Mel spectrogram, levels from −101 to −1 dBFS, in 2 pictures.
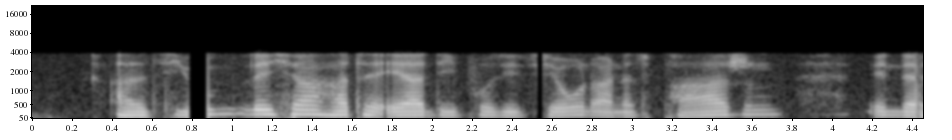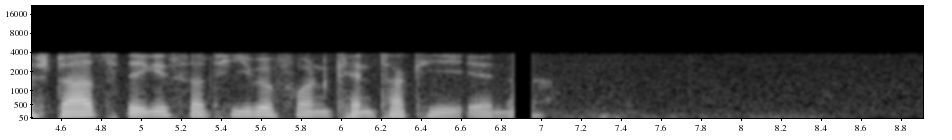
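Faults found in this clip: Packet loss filled with silence. Dead holes in the speech at 0.78–0.88 s (100 ms), 2.52–2.56 s (40 ms), 4.42–4.44 s (20 ms) and 6.86–6.96 s (100 ms). Every gap is a multiple of 20 ms, which fits 20 ms packets dropped in the network or jitter buffer. The receiver inserts pure silence with hard edges, rather than concealment. Concealment would smear or repeat the last sound across the hole. Band-limited G.711 telephone coding is audible throughout, with no above-4 kHz content.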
